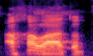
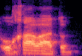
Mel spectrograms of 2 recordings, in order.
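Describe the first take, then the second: First: The word begins with an 'a' vowel. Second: The word begins with a 'u' vowel. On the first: The speaker calls it right. "It is akhawatun" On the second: The speaker calls it wrong. "It's not ukhawatun"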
